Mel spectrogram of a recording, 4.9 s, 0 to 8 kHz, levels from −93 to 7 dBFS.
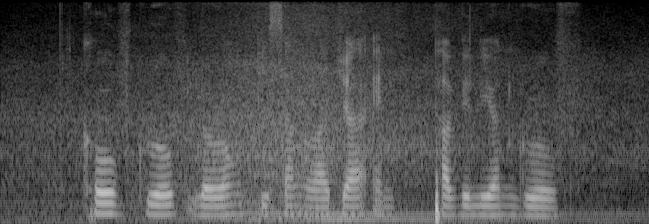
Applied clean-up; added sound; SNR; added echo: none; Car passing by / Truck; 11 dB; none.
